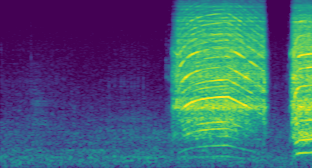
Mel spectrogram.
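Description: Cordless drill boring a small breaker part to its finished hole size, run in two bursts: a whine of about a second and a half that speeds up and then slows, then a shorter half-second burst.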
